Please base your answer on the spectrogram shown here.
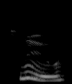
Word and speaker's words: plus: 2 S's we don't pronounce, which means the end of plus sounds exactly like that oo in the middle.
